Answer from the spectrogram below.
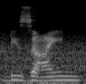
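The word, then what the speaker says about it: design: जब भी जी के बाद एन आता है तो वो जी साइलेंट होता है. For example डिज़ाइन, फॉरेन, साइन.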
